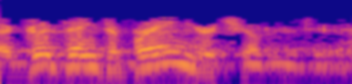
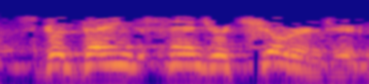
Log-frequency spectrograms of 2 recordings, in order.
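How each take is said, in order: First: "bring" stressed, the rest of the line lighter. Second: Said in the usual way. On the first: Shown as a demonstration. Preacher correcting himself to the congregation, "bring" stressed. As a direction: put the weight on "bring" as the corrected word. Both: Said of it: "let me correct that".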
